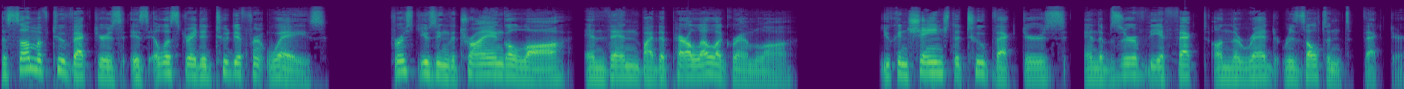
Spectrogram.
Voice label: narration; CALCULUS 7E; cengage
